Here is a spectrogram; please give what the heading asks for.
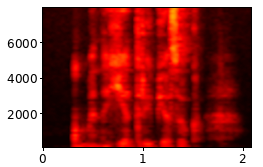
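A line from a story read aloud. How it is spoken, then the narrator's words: Muffled mumble. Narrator (Ukrainian): пробурмотіла Пет у сумочці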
